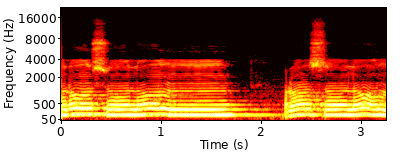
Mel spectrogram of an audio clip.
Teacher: di sini tidak ada mad Ya tidak boleh panjang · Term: qasar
